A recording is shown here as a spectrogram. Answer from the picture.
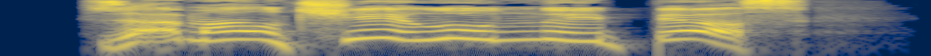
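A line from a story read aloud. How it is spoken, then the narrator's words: Shouted. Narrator (Russian): крикнул Удулай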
